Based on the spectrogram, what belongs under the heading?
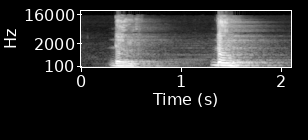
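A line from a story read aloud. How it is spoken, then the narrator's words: Shout in broken Vietnamese. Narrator (Vietnamese): quát lên một câu tiếng Việt không sõi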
